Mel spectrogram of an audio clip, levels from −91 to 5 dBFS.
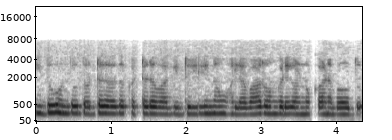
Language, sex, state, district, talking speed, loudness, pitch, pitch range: Kannada, female, Karnataka, Dharwad, 150 wpm, -15 LUFS, 210 Hz, 200-215 Hz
